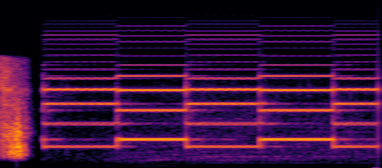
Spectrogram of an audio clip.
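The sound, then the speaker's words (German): A police car's two-tone siren blares, alternating steadily between a high and a low pitch every second or so, right after a brief rushing burst of noise. “Da haben wir die Polizei.”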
